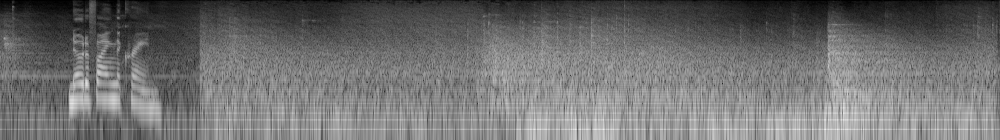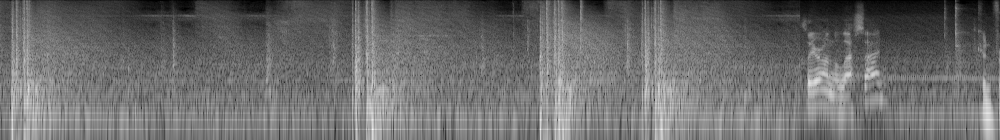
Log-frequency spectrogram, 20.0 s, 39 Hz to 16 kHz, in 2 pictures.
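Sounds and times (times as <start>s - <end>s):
industrial machinery rumble: 0.0s - 11.8s
sharp bangs: 8.2s - 11.0s.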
